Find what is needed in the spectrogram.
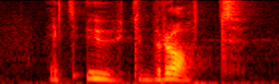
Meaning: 1. an eruption (of a volcano or the like) 2. an angry outburst 3. an outbreak (of a war, infectious disease, or the like)
- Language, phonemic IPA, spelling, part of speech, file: Swedish, /²ʉːtˌbrɔt/, utbrott, noun, Sv-utbrott.ogg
